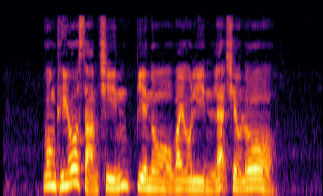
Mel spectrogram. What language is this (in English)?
Thai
